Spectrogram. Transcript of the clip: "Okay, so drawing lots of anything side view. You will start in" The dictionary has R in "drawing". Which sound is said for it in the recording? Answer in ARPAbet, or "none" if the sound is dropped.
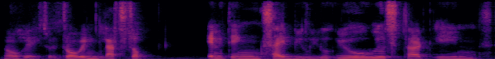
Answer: R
